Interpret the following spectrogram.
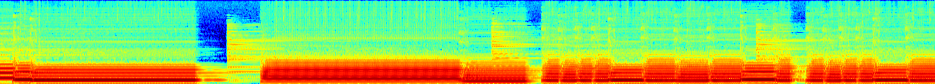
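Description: A tuba part played back from the score: a single low melodic line of a few long held notes, then from about eight seconds in a quick run of short, repeated notes.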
